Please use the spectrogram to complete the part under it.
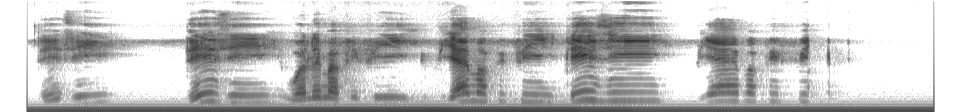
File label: daisy voice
